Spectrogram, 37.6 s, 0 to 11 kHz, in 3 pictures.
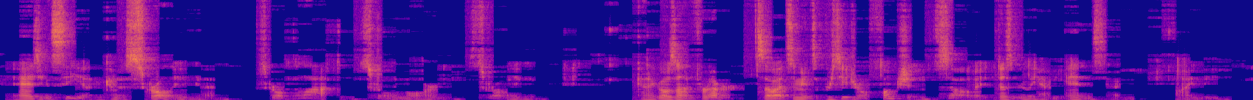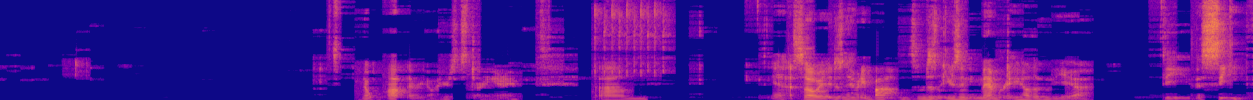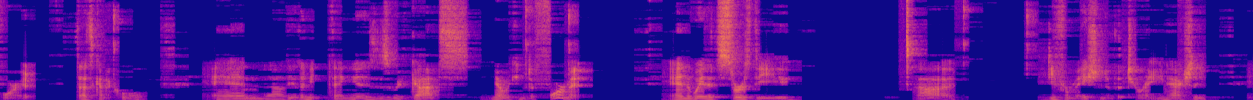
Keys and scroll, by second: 0.4 Down, 1.7 Right, 1.9 Down, 3.2 Down, 3.8 Down, 4.0 Down, 4.3 Left, 4.4 Right, 4.7 Down, 4.9 Down, 5.1 Right, 5.2 Right, 5.5 Left, 5.9 Up, 6.1 Right, 6.5 Left, 6.9 Right, 7.5 Left, 8.3 Right, 8.7 Up, 9.1 Left, 9.4 Up, 9.8 Up, 10.2 Up, 10.7 Right, 11.0 Up, 11.5 Right, 11.6 Up, 11.9 Left, 12.3 Right, 13.1 Up, 13.4 Left, 13.8 Down, 14.7 Left, 16.3 Down, 16.9 Right, 17.4 Left, 17.7 Right, 19.5 Left, 20.0 Right, 27.2 Down, 27.9 Down, 36.0 Left, 36.4 Down.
